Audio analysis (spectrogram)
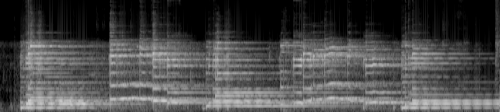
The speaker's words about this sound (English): Let's hear it with the other spring reverb.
